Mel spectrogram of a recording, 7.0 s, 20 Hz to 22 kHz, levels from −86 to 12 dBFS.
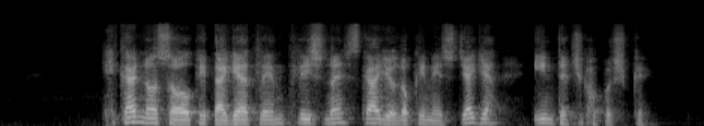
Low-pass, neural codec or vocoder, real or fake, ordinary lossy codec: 9.9 kHz; codec, 16 kHz in and 24 kHz out, 0.6 kbps, FocalCodec, streaming, 2048 codes; fake; AAC, 32 kbps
